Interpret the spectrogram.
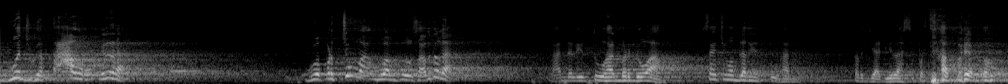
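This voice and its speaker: A middle-aged male pastor preaching a sermon, telling stories in a lively way, acting out quoted voices and laughing along. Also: high-pitched. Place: large church hall. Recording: echoey hall with reverb.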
